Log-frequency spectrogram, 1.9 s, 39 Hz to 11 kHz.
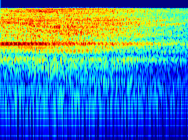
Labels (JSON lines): {"label": "anthrophony, boat engine", "recorder": "SoundTrap 500"}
